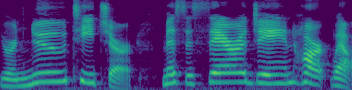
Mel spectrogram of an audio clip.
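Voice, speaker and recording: A woman puts on a character voice pitched high. She speaks at a fairly slow pace. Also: very clean recording, silent background. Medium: read story. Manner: gushing, brisk.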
